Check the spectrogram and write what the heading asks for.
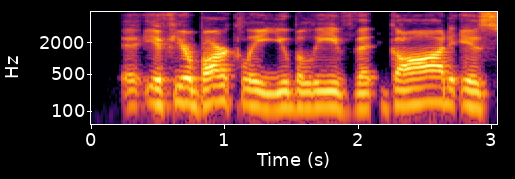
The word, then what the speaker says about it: Berkeley: philosopher called George George Barkley it's spelled Berkeley but it's pronounced Barkley um and he was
